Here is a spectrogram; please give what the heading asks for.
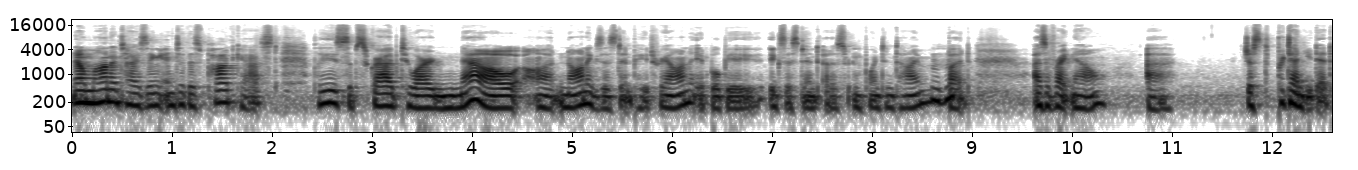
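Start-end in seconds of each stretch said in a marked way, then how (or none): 2.4-12.6 sultry, low-key storyteller voice. Podcast host asking listeners to subscribe to the patreon, in a sultry voice. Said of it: "I really like the sultry voice you just moved into".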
